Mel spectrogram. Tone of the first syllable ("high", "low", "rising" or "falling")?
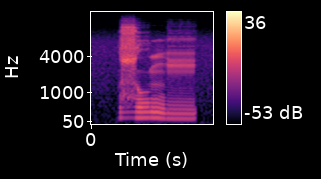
high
